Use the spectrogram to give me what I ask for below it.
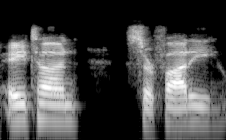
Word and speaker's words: Eitan Tsarfati: efficient and flexible design and building process so eitan serfati welcome to context and clarity live hi jeff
